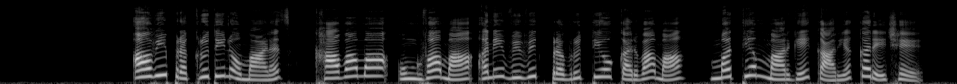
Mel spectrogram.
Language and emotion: Gujarati, neutral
